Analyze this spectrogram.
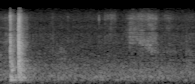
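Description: A sponge dabs and rubs softly on paper.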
